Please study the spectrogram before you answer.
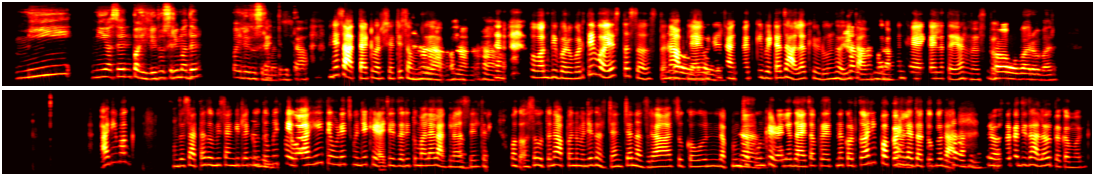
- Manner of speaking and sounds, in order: drawn out: "मी"; chuckle; "खेळून" said as "खेडून"; other background noise; tapping
- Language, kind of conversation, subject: Marathi, podcast, लहानपणी अशी कोणती आठवण आहे जी आजही तुम्हाला हसवते?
